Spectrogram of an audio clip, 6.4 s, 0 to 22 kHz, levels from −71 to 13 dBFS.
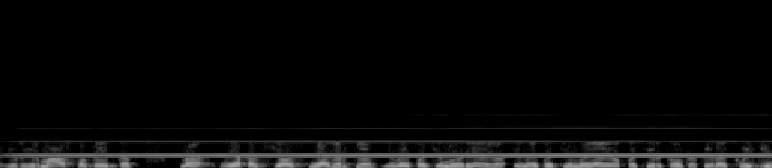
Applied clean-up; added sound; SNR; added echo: none; Wind instrument, woodwind instrument; 6 dB; none.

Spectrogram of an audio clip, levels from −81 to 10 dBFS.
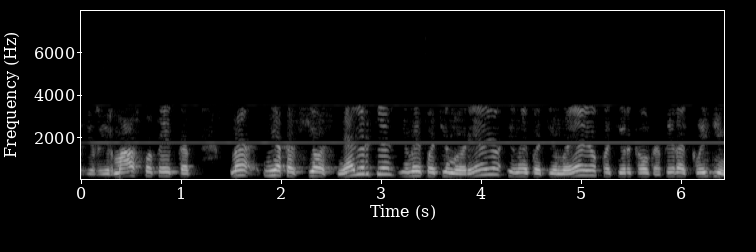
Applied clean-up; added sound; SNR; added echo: classical method log-MMSE.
